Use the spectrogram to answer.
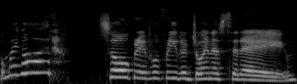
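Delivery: high, loud mock-gushing welcome; exaggerated petty sweetness; petty sarcasm. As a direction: greet the latecomer with fake, high-pitched gratitude. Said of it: "Like, real petty".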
